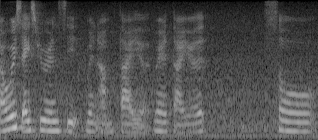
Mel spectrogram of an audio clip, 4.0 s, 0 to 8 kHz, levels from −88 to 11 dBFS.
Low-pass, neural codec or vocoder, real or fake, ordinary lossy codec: none; none; real; none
